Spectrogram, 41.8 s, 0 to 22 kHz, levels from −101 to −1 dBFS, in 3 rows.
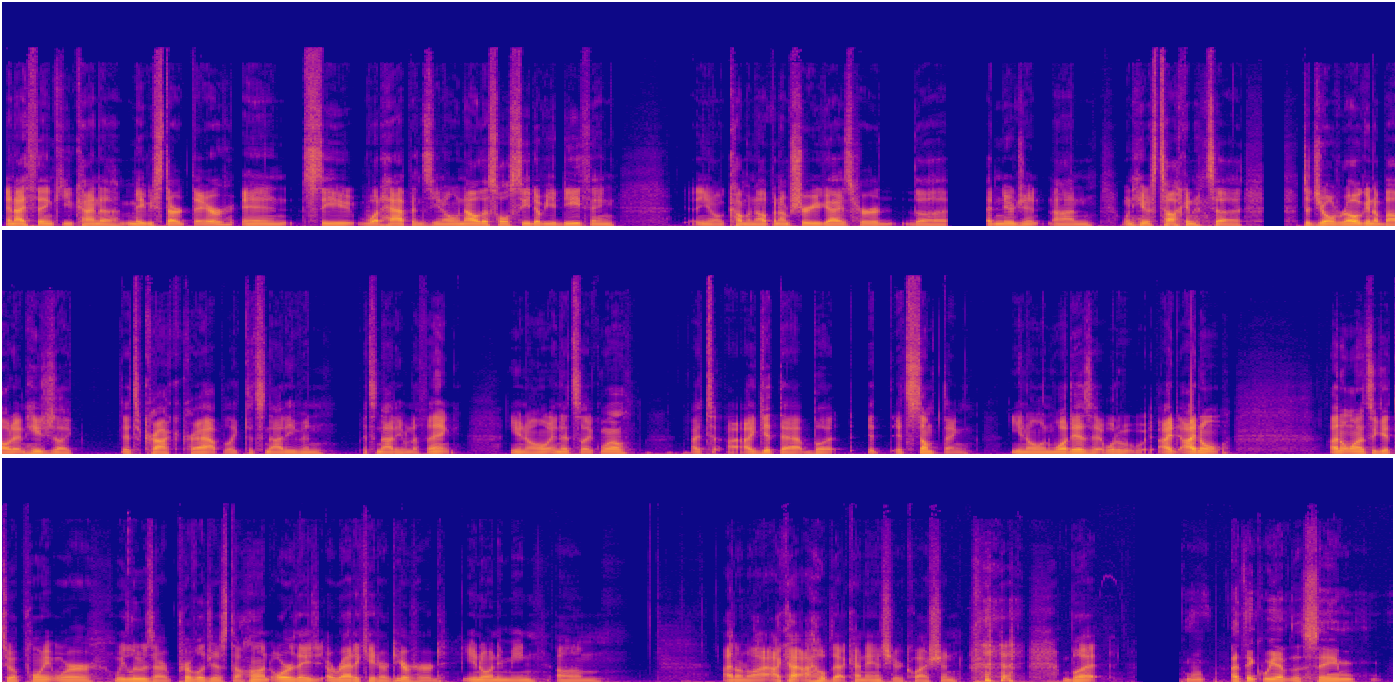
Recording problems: audio cutting out; at 9.5 s, at 13 s and at 39 s

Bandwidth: 17.5 kHz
